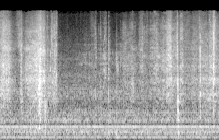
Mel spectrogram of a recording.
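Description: Near silence: faint rustling and light taps of paper cards being handled and slid into paper pockets, over a faint steady hum.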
